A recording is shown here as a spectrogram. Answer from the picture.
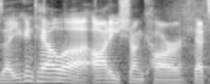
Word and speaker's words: Adi Shankar: that though because uh you can tell uh audi shankar that's how you say his name actually like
